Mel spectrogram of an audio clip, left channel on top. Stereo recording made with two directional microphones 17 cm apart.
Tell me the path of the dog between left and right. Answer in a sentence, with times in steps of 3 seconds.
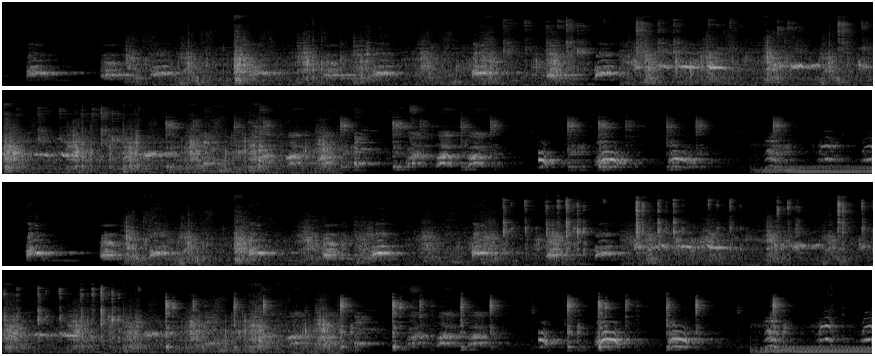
You can hear the dog on the right from 0 s, in the centre from 3 s, on the left from 6 s and on the right from 15 s.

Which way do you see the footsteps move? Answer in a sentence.
In this clip you hear the footsteps move from right to left and back again.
